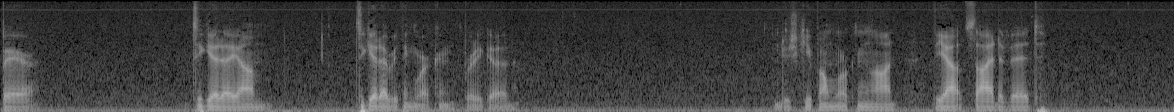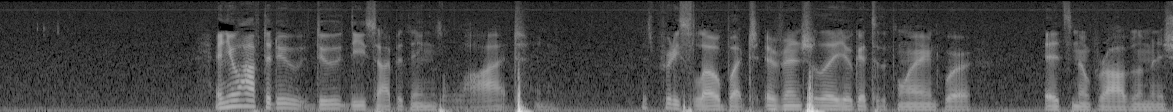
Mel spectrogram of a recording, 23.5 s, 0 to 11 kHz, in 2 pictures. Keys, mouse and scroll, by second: 2.6 g, 8.2 g, 12.5 g, 19.5 g.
